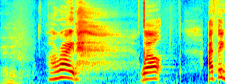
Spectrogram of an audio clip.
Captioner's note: sighs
